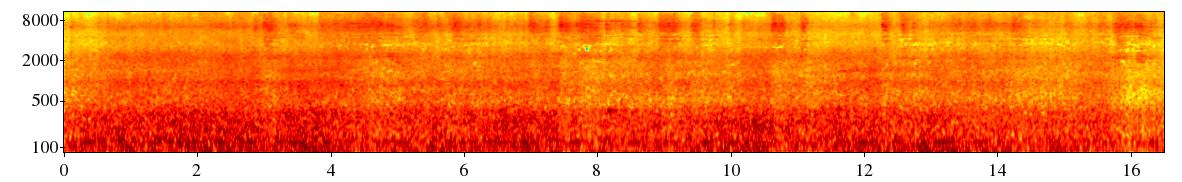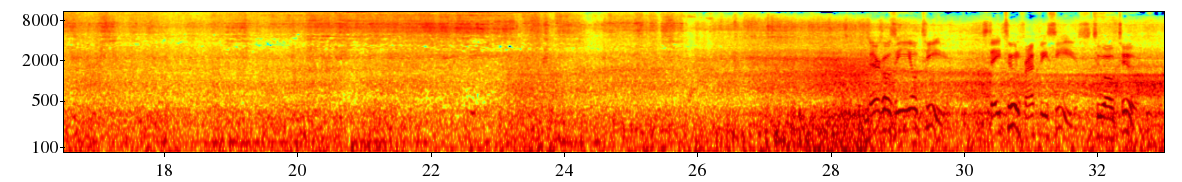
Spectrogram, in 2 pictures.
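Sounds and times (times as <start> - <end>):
train wheels clacking over rail joints: 0.0 - 19.4, 20.0 - 30.8
high wheel squeal: 4.2 - 13.0, 13.8 - 26.3.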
